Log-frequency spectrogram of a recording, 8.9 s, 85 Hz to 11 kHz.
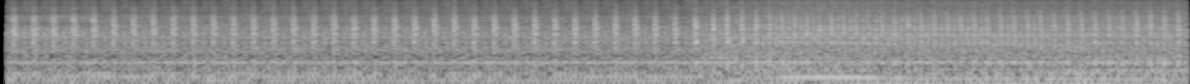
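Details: Honda S2000 petrol engine at idle: crisp, even tapping about three per second persists after replacing cam chain tensioner and checking bearings, compression, valves, cams, timing, injectors, gaskets and valve gaps; cause still unknown.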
